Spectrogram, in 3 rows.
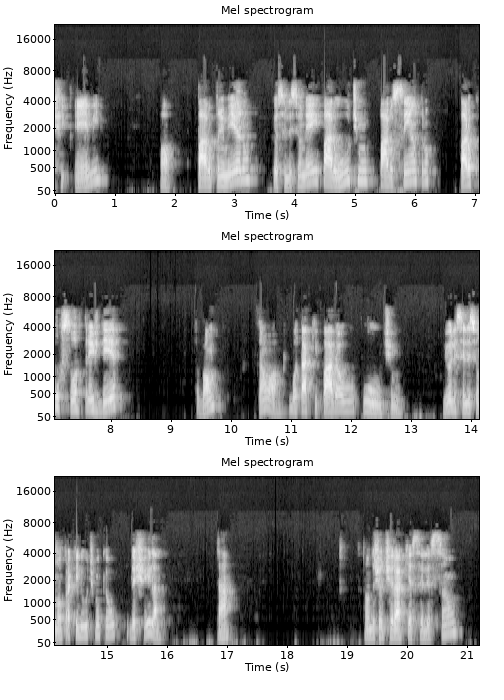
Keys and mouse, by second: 0.2 alt+m, 10.6 alt+m, 17.5 ctrl+z.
